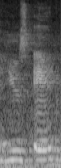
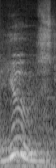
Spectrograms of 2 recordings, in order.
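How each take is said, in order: First: The word is said with two syllables. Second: The word is said with one syllable. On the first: The speaker calls it wrong. "We don't say use ed" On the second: The speaker calls it right. "we say used"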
